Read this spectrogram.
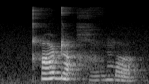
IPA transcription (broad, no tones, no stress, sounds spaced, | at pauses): qʰ ɔ ɖ ɒ ʔ χ ɔ̤ m ɔ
